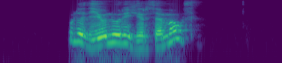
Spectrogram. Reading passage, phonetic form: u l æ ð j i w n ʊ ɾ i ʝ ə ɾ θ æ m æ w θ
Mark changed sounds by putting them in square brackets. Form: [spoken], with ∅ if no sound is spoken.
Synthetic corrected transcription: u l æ ð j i w n ʊ ɾ i ʝ ə ɾ θ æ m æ w θ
